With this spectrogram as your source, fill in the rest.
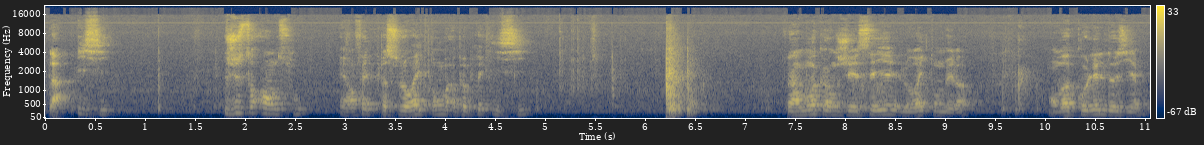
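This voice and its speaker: A motorcycle vlogger demonstrates gear in a relaxed, hands-on tutorial, talking casually through each step and adding little interjections. His voice sits on the high side, steady and unhurried, and he pauses often. The sound is echoey and distant, with noticeable noise behind him.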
